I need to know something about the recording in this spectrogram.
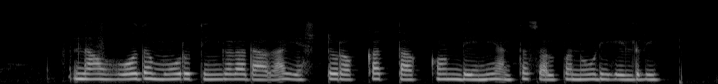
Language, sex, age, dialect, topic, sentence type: Kannada, female, 18-24, Dharwad Kannada, banking, question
